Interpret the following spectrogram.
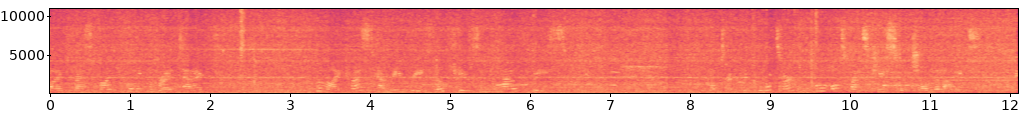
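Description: Airliner cabin sound: background passenger chatter over the steady low hum of the cabin, with the low hum dropping away about ten seconds in.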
